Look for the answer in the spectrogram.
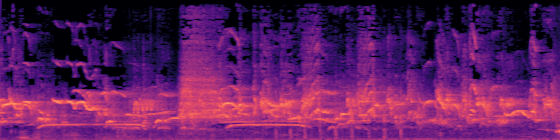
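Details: Two Oriental magpie-robins duel at a singing contest in a dense, overlapping stream of bright whistles, sweeping slurs and rapid chatter, with a burst of sharp ticking notes midway.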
